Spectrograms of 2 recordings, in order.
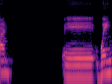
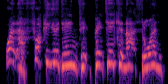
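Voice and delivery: mock irate manager; 7 semitones higher than usual. Manager turns round to berate player over throw-in, mock outrage. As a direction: imitate a manager's disbelieving rant, pitched high.

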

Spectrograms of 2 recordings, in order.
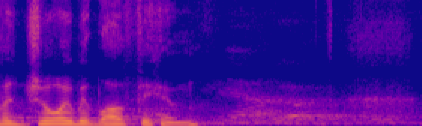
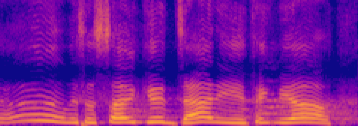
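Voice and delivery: put-on high, excited baby's voice; 8 semitones higher, 4 dB louder than usual. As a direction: voice the baby's delight. Baby's thoughts voiced by dad.

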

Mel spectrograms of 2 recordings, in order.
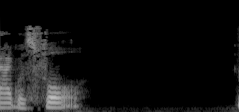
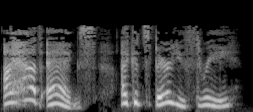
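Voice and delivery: higher, louder, keen to offer; eager offer, pitched up and pushed out; 6 semitones higher, 5 dB louder than usual. A narrator's reading. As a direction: neighbor eagerly offering eggs. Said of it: "Another woman said eagerly".

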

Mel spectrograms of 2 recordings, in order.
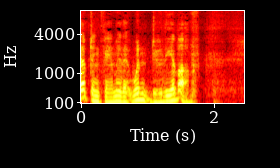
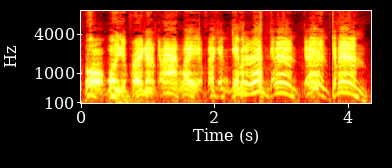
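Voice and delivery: high, loud jeering shout of come on; mocking pushy shout; 9 semitones higher, 7 dB louder than usual. Mocking a pushy wife, loud high jeering shout. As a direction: badger her like a pushy drunk relative. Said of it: "That's where it would end".

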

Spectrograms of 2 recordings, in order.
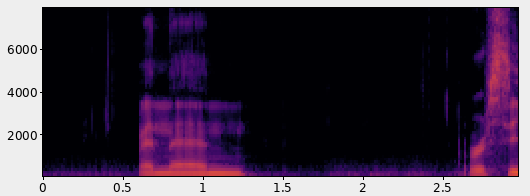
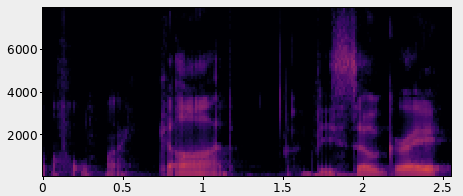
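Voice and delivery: giddy whisper; 2 semitones lower, 11 dB quieter than usual. Real, not acted. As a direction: whisper in delighted disbelief. Imagining watching himself on TV.

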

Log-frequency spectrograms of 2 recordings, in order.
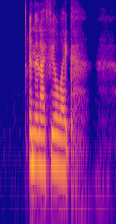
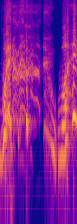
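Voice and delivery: bemused son. Retold or imitated. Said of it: "He said".

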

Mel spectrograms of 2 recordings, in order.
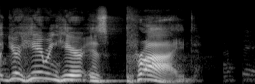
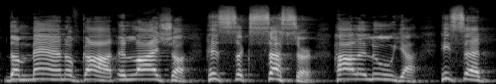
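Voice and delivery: usual speaking voice

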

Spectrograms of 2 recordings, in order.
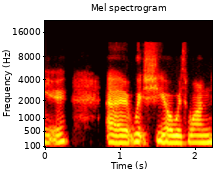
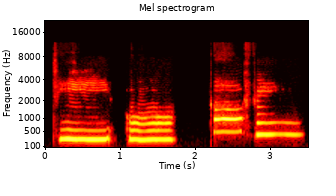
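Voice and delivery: lilting rise, much higher on coffee; old woman offering a cuppa; cheery old woman; 4 semitones higher, much slower than usual. Acted. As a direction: offer it brightly with a sing-song lift.

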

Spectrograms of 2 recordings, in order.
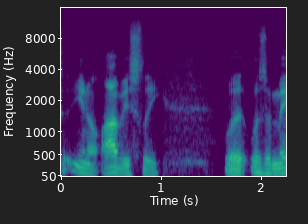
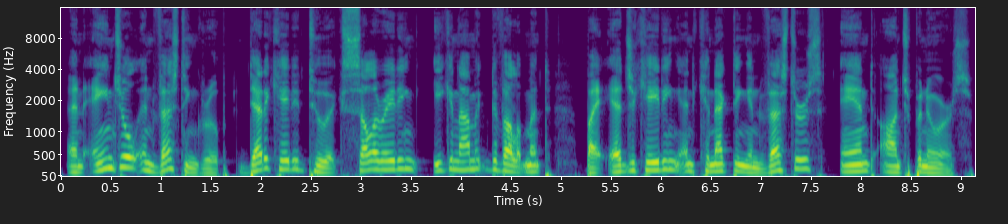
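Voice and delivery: louder, polished podcast ad read; sponsor ad read; 5 dB louder than usual. Acted. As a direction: read the sponsor spot like an announcer.

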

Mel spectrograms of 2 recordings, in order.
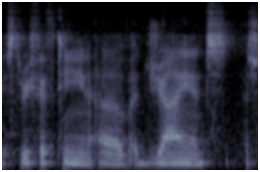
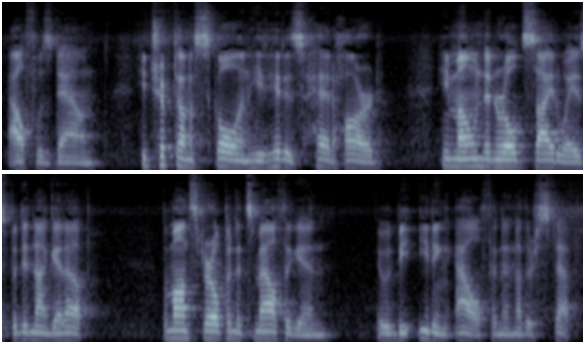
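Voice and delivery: animated adventure read-aloud; story narration; 4 semitones higher, 8 dB louder than usual. A narrator's reading. Reader telling of a monster fight, story narration.

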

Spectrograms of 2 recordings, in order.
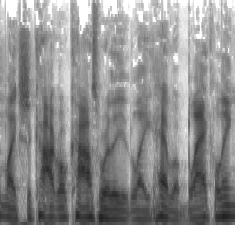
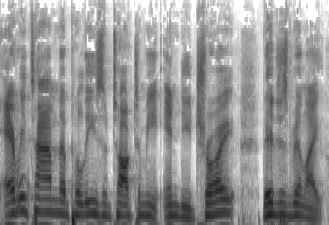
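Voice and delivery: ordinary talk

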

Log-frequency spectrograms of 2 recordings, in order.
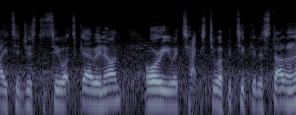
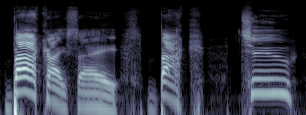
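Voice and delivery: dramatic announcer; 12 dB louder, much slower than usual. Acted. Host's dramatic radio flourish.

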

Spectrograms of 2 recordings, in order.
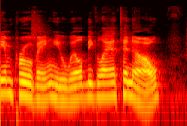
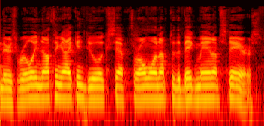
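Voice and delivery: ordinary talk, nothing marked

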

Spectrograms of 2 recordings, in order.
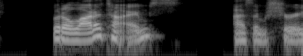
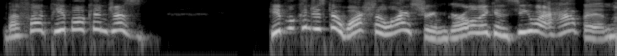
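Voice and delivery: much higher and louder, exasperated; outraged retort; 11 semitones higher, 5 dB louder than usual. Retold or imitated. Retorting to the accuser about the live stream, outraged and loud. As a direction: fire it back in disbelief. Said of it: "And I'm like".

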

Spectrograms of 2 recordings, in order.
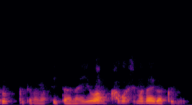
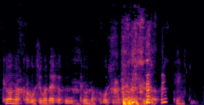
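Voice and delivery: higher, louder rushed news-style rundown; all in one breath; 7 semitones higher, 9 dB louder than usual. Shown as a demonstration. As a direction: rattle it off without a pause. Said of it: "三十秒で一息で喋るっていう".

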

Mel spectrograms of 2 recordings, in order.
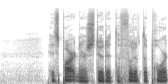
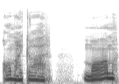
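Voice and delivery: higher, voice breaking into tears; boy reaches his lost mother, crying; 7 semitones higher, 3 dB louder, slower than usual. A narrator's reading. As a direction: let the sobs crack through. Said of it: "He was crying now".

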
